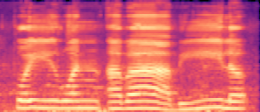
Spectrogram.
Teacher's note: تو یا زبر توئی ہے نا، یا ساکن سے پہلے زبر ہے، یا لین ہوگا، یا لین کو نرم آواز کے ساتھ جلدی ادا کریں گے۔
